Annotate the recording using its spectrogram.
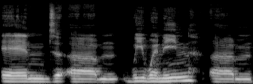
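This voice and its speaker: Speaking with a Belgian accent, a man has a medium-pitched, dark and mellow voice, heard dry and close with no echo. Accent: Belgian accent, noticeable. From Belgium. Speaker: tech startup founder. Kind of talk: podcast interview. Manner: hesitant, many fillers.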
